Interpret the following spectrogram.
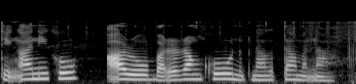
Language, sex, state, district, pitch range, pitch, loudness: Garo, female, Meghalaya, South Garo Hills, 205-250 Hz, 225 Hz, -18 LUFS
